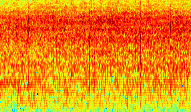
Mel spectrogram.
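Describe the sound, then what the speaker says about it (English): Heavy rain pours steadily near Central Park in New York, a dense, even hiss of drops spattering on surfaces close by, with no voices. "It's really raining."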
